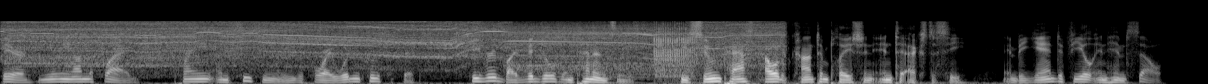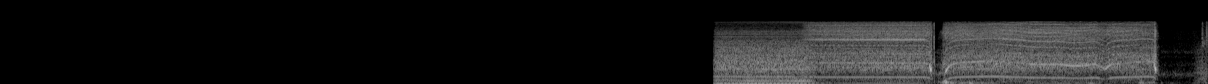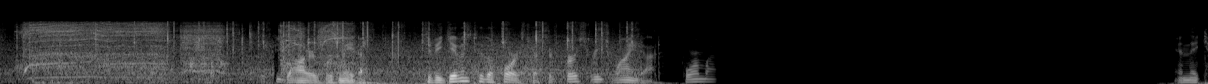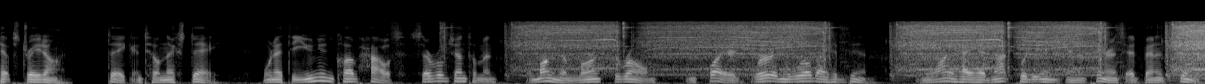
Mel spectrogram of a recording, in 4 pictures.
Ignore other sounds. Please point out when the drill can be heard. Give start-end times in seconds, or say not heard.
0.0-7.9, 19.2-27.8, 40.6-48.2.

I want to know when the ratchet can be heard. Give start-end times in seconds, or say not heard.
24.0-30.6.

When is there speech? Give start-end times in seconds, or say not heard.
0.0-11.6, 26.8-31.3, 35.9-48.2.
